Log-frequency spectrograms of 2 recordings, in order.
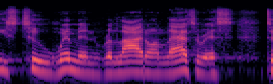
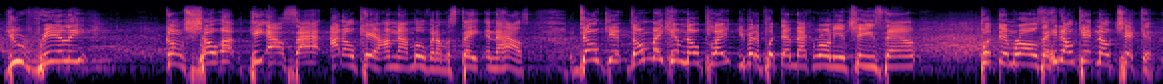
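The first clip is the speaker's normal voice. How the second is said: indignant, higher-pitched sister telling someone off; sassy attitude; 4 semitones higher, 5 dB louder than usual. Acted. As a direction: play an offended sister with loads of sass. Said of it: "She had an attitude".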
